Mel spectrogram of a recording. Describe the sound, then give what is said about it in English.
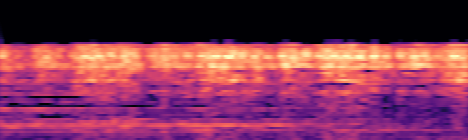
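A hand-cranked glass globe friction machine spins at high speed with a hand pressed against the glass, making a loud, continuous whirring drone with a rough grinding edge that holds steady throughout. “He mounted a glass globe on a crank and turned it at high speed with one hand while holding the other hand against it to create the necessary friction.”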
